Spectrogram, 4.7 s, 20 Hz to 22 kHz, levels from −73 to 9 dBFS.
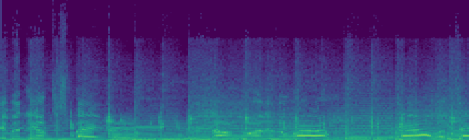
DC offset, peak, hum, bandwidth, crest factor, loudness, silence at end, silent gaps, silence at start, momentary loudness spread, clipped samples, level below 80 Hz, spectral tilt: under 0.1%; -2 dBFS; none; 18 kHz; 14 dB; -16 LUFS; 0 s; none; 0 s; 8 LU; under 0.1%; -32 dBFS; -4.5 dB/octave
